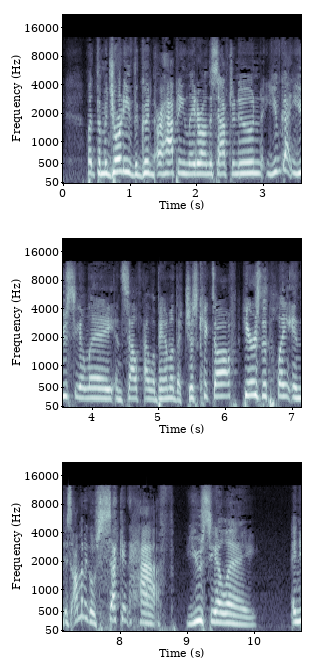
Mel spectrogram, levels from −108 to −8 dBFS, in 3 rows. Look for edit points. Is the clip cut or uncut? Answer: cut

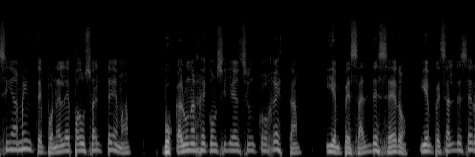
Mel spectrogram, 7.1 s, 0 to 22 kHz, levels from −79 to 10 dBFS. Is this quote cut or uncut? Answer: uncut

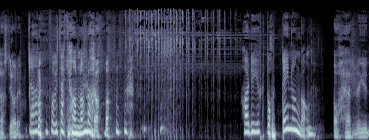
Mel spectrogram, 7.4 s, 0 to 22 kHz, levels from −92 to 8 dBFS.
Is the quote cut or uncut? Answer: uncut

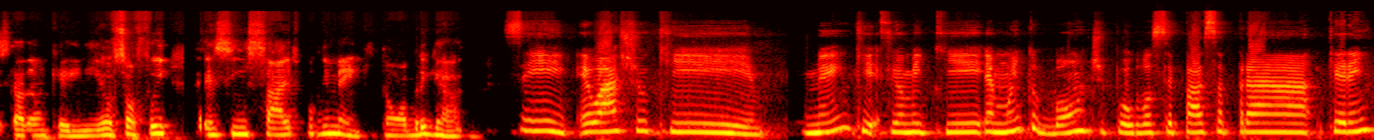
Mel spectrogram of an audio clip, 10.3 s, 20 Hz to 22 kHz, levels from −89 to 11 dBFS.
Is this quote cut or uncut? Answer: cut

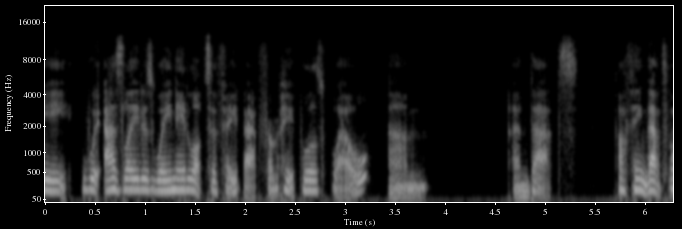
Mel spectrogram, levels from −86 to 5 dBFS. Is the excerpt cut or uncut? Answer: cut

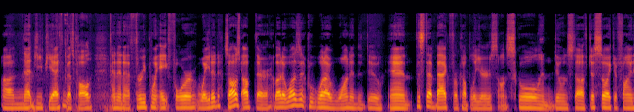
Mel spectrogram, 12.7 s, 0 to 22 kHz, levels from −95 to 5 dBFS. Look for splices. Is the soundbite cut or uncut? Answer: cut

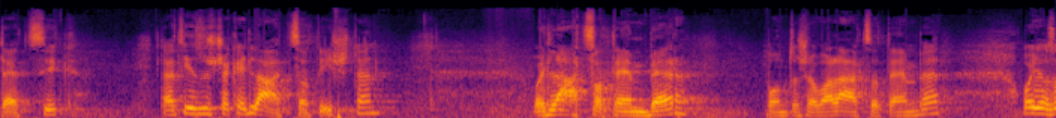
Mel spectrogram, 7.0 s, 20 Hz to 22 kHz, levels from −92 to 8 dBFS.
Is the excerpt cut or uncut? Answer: uncut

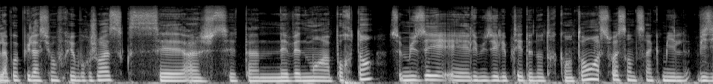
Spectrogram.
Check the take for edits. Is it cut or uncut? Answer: cut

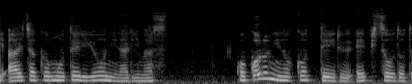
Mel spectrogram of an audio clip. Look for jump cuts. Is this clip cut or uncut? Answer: cut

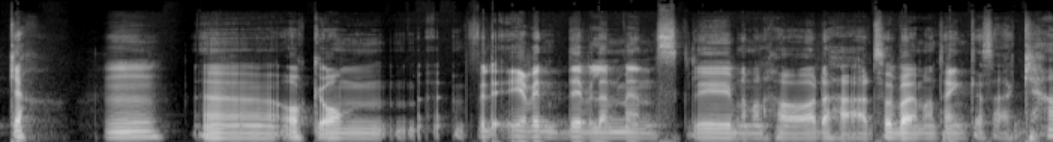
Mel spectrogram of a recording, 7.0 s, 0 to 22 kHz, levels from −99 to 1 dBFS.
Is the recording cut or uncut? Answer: cut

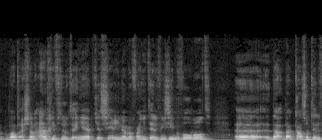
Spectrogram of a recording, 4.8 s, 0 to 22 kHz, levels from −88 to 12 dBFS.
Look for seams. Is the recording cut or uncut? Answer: uncut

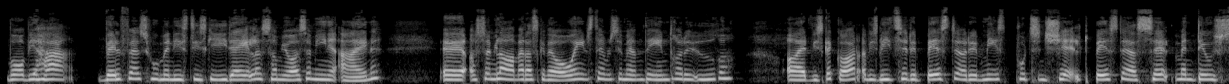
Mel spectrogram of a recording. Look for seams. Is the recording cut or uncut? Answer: cut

